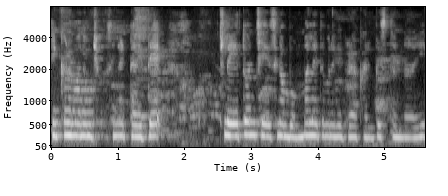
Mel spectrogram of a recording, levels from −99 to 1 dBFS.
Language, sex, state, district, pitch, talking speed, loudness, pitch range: Telugu, female, Telangana, Nalgonda, 250 Hz, 115 wpm, -23 LUFS, 235-260 Hz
